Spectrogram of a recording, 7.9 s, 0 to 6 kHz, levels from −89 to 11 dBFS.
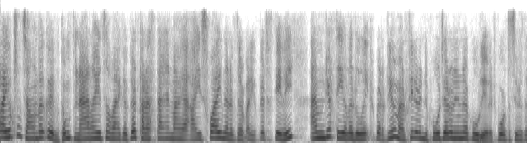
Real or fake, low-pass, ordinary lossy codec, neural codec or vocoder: fake; 5.4 kHz; none; codec, 16 kHz in and 24 kHz out, 0.4 kbps, LongCat-Audio-Codec, four codebook decoder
